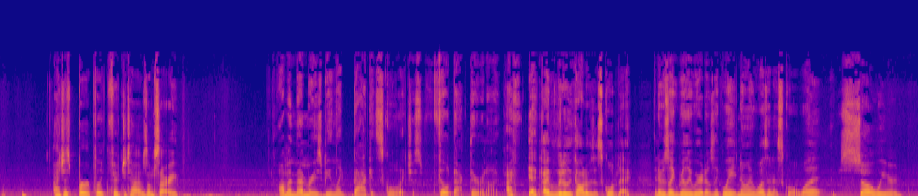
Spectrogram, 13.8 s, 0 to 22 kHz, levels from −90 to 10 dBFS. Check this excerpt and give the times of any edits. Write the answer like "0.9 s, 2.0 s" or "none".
9.8 s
